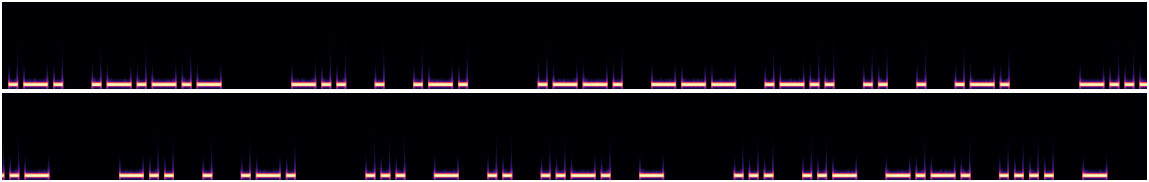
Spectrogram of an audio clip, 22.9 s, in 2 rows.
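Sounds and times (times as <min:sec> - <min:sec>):
CW Morse code beeps: 0:00.1 - 0:02.2, 0:02.9 - 0:03.5, 0:04.2 - 0:04.7, 0:05.4 - 0:10.2, 0:10.8 - 0:12.0, 0:12.6 - 0:14.4, 0:15.1 - 0:18.2, 0:18.8 - 0:22.6.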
